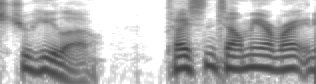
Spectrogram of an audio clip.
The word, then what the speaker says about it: Trujillo: metallica uh tyson trujillo true helo not true jello it's true hilo tyson tell me i'm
